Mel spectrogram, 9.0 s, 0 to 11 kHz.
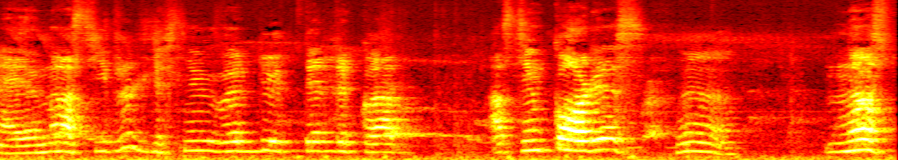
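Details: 29-year-old man with advanced hereditary cerebellar ataxia inherited from his father, with vision loss since age three; speaks with great difficulty; ataxic dysarthria.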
